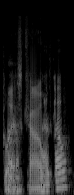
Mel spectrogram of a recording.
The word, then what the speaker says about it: Glasgow: clint glasgow glasgow glasgow how do you say his last name glass cow thank you since you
